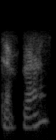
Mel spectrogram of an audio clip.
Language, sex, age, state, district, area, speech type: Assamese, female, 30-45, Assam, Tinsukia, urban, conversation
